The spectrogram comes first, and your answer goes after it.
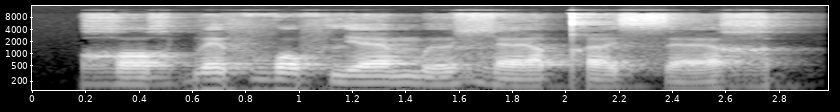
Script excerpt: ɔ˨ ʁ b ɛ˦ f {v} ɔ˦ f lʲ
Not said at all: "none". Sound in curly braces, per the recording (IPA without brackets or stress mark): v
